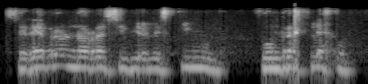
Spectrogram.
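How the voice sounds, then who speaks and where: A man's voice: on the high side, little pitch movement, a little fast, background noise. A man teaching a lesson, acting out everyday scenes in quoted voices and adding sarcastic asides. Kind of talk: classroom lecture.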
